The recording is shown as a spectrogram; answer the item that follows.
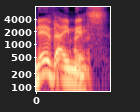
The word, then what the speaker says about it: Amos: Amos. That's another one. – Amos.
